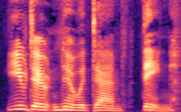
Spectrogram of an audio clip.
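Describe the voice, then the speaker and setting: A woman's voice: medium pitch, lively intonation, measured pace, voice pushed down. A woman voicing a smug, bitter male villain in an audio story, cold and contemptuous, with hissing, snarling delivery. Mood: hissing anger.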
